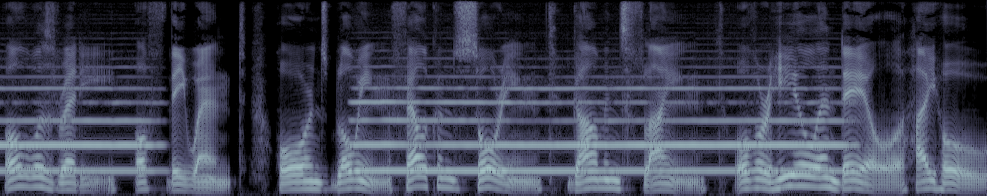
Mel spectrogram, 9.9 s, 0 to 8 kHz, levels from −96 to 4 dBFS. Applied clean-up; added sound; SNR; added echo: none; Wind instrument, woodwind instrument; 2 dB; none.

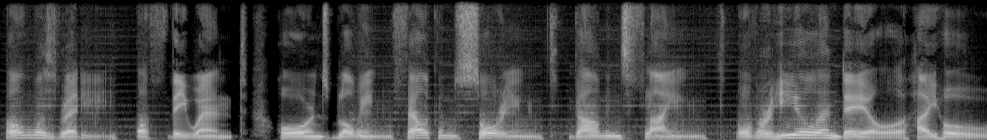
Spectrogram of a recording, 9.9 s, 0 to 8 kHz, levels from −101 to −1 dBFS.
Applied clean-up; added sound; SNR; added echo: neural separator model SepFormer DNS4.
